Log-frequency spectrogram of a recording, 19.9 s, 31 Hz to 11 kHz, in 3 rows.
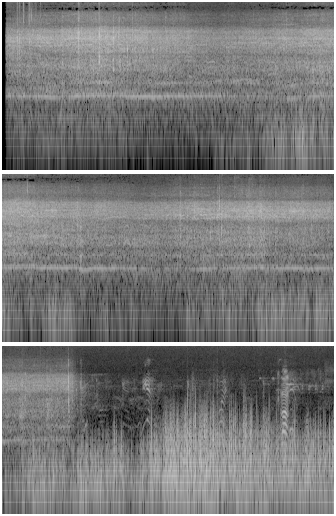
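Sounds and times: electric motor whine: 0.1 - 15.5
plastic wheels rolling on asphalt: 0.1 - 15.5.

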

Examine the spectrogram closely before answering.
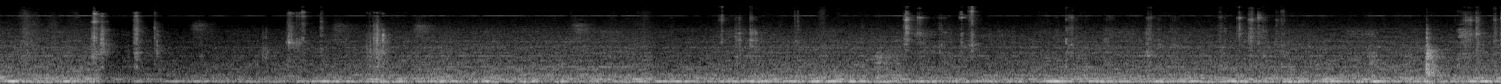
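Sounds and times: low machine hum: 0.0 - 15.0
metal parts clinking: 12.2 - 13.0, 14.6 - 15.0.

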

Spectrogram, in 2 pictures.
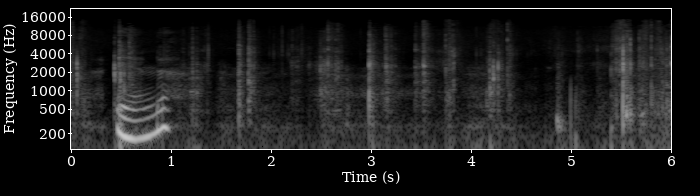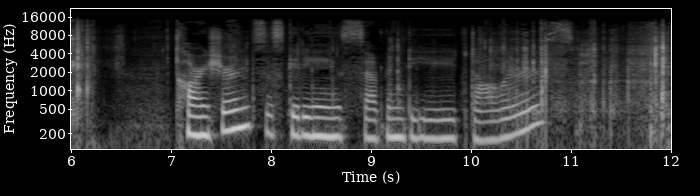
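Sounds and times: plastic envelope crinkling: 0.0 - 6.5, 8.4 - 12.0
paper bills rustling: 9.9 - 12.0.

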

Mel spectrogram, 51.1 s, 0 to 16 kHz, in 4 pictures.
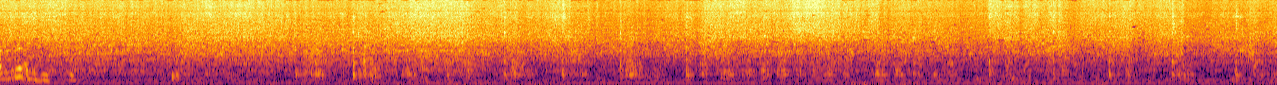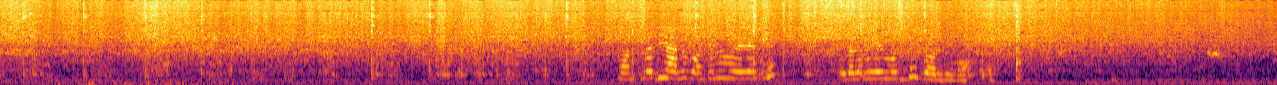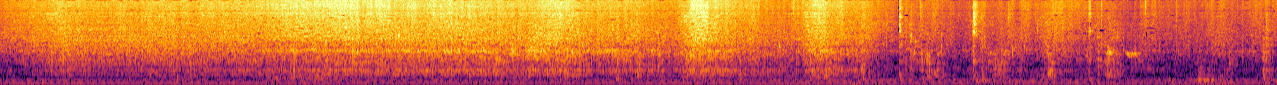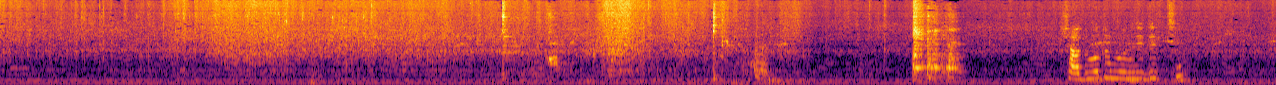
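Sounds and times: water sizzling in a hot pan: 0.0 - 50.4
metal spatula scraping a pan: 1.7 - 23.1.

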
